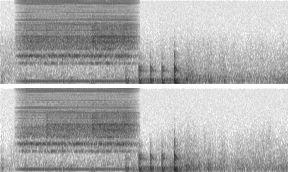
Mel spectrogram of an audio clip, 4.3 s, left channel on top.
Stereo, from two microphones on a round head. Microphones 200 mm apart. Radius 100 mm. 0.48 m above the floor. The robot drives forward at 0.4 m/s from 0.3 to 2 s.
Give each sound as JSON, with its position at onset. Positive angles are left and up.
{"t": 1.9, "sound": "knocking", "side_deg": -5}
